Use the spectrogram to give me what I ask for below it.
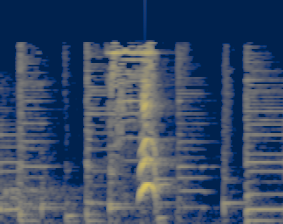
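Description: A dog barks several times in short bursts, with one higher yip in the middle and no talk over it.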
